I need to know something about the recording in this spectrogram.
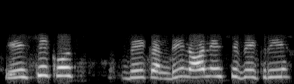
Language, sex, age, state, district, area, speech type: Kannada, female, 18-30, Karnataka, Dharwad, urban, conversation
